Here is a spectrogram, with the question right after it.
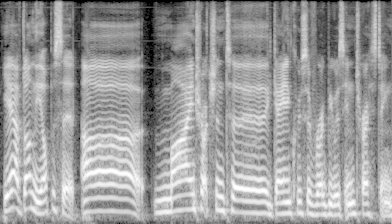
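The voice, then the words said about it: Australian (Queensland) accent. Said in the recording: “You're from Queensland, as yes. We can automatically decipher from the accent.”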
